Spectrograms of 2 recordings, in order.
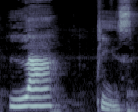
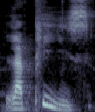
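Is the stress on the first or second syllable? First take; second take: first; second. First: The stress is on the first syllable. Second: The stress is on the second syllable. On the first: The speaker calls it right. "you raise your voice at a" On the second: The speaker calls it wrong. "and not lápiz"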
